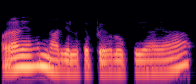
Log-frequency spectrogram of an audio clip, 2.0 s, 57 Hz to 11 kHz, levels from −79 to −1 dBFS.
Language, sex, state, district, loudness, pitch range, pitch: Hindi, male, Uttar Pradesh, Jyotiba Phule Nagar, -18 LUFS, 120-160 Hz, 125 Hz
